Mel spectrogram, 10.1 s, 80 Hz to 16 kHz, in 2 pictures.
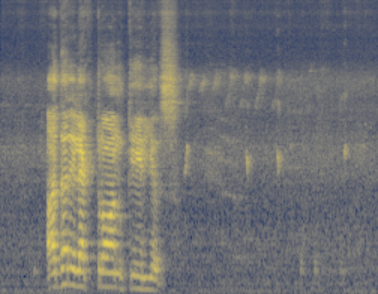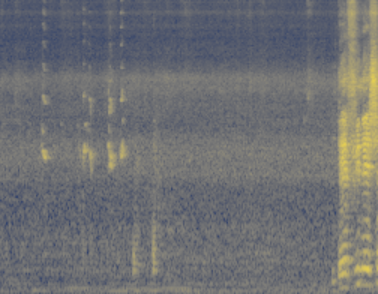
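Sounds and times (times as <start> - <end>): marker squeaking on whiteboard: 2.4 - 4.9, 5.5 - 7.3.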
